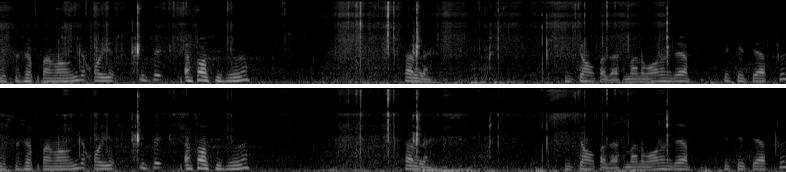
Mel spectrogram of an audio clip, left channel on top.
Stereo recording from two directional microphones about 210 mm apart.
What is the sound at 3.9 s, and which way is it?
Speech, 10° left (ahead or behind).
